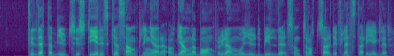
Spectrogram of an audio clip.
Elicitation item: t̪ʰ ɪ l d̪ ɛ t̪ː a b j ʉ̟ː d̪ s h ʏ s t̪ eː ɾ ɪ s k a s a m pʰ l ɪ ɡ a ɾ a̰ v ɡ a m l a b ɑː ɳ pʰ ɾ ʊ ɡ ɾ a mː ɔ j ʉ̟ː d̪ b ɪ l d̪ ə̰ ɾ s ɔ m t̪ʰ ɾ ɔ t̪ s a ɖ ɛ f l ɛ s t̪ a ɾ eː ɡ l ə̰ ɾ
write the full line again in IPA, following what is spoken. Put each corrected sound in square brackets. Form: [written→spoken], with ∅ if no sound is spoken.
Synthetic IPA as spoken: t̪ʰ ɪ l d̪ ɛ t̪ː a b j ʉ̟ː d̪ s h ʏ s t̪ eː ɾ ɪ s k a s a m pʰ l ɪ [ɡ→ŋ] a ɾ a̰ v ɡ a m l a b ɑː ɳ pʰ ɾ ʊ ɡ ɾ a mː ɔ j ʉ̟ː d̪ b ɪ l d̪ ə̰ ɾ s ɔ m t̪ʰ ɾ ɔ t̪ s a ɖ ɛ f l ɛ s t̪ a ɾ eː ɡ l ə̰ ɾ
